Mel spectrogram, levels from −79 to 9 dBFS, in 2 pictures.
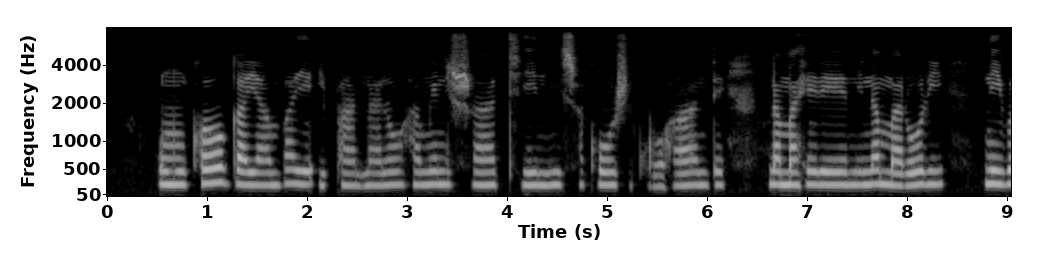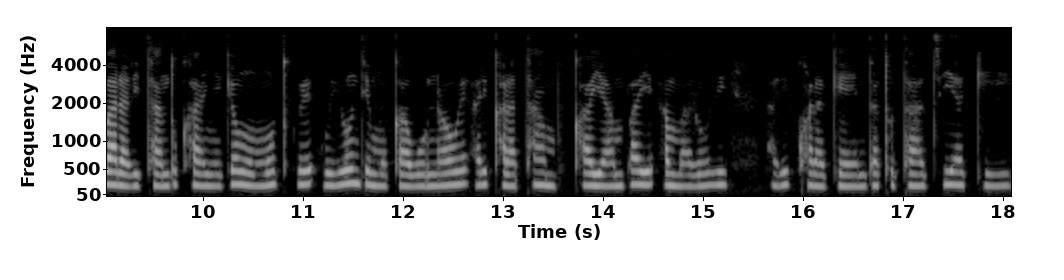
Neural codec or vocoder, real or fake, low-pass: none; real; 7.2 kHz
